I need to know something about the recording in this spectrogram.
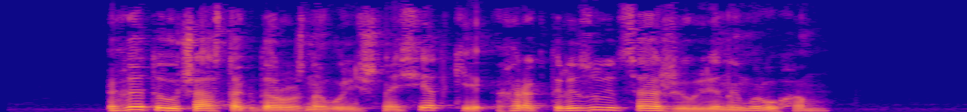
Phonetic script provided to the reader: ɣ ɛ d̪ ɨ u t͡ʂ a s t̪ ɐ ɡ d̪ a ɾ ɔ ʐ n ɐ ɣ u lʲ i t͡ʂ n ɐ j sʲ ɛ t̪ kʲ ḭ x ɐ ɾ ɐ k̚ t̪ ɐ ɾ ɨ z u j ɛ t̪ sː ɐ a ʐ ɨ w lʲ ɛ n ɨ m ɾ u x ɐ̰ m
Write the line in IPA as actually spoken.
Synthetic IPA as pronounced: ɣ ɛ t̪ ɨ u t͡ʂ a s t̪ ɐ ɡ d̪ a ɾ ɔ ʐ n ɐ v u lʲ i t͡ʂ n ɐ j sʲ ɛ t̪ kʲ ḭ x ɐ ɾ ɐ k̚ t̪ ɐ ɾ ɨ z u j ɛ t̪ sː ɐ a ʐ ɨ w lʲ ɛ n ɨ m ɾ u x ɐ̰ m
